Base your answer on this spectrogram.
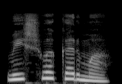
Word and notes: ವಿಶ್ವಕರ್ಮ: viśva karma

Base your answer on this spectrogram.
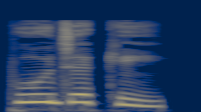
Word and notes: ಪೂಜೆಗೈ: pūjegai

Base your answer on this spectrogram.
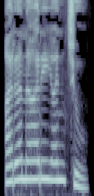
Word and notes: ಅಂಚೆ: Kannada

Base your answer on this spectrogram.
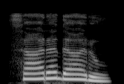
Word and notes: ಸಾರದಾರು: sāradāru

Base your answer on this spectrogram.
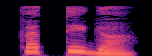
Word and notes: ಘಾತುಕ: kannada

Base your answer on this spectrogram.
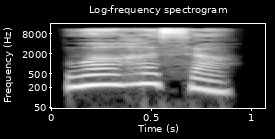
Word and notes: ವಹಿಸು: vahisu

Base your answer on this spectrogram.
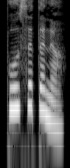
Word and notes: ಪಸದನ: pasadana

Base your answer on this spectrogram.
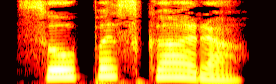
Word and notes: ಸೋಪಸ್ಕಾರ: sōpaskāra

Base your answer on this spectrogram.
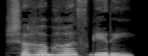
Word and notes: ಶಹಬಾಸುಗಿರಿ: śahabāsugiri

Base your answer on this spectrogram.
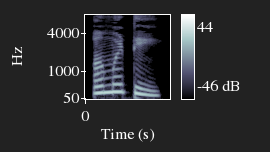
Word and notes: ಅಮಟಿ: amaṭi

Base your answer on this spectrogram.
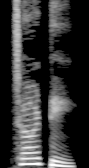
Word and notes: ಛಾಟಿ: kannada

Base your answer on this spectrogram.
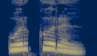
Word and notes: ಒರ್ಕೊರಲ್: orkoral

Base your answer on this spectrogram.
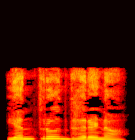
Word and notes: ಯಂತ್ರೋದ್ಧರಣ: yantrōddharaṇa

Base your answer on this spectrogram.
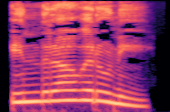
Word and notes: ಇಂದ್ರವಾರುಣಿ: indravāruṇi

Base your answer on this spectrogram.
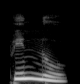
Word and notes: ಪಿನ್ನೋ: Kannada

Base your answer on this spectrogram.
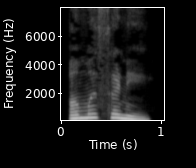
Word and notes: ಅಮ್ಸಾಣಿ: amsāṇi

